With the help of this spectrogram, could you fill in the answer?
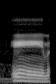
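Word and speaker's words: ἦν: But the H-looking letter is really an E vowel, like in the word they in biblical Greek. So it's pronounced ain, and that means was.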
